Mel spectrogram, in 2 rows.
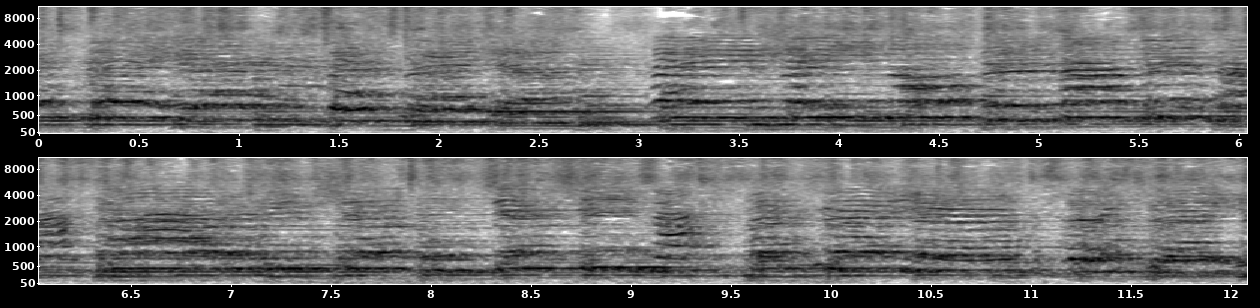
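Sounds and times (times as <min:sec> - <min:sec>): children singing a carol: 0:00.0 - 0:12.0
hand shakers rattling: 0:00.0 - 0:12.0.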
